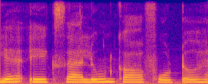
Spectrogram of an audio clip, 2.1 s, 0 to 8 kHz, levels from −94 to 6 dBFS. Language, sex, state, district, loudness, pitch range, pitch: Hindi, female, Bihar, Vaishali, -16 LUFS, 230-250 Hz, 235 Hz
